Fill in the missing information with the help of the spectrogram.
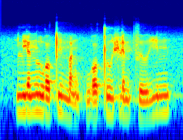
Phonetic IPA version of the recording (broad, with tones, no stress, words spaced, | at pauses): ljɛ˥nlwɔ˧˥t̪i˥˩n̪ɑ̰˨˩ŋ kwɔ˧˥t̪u˥ɕɥɛ˨nt͡sɹ̩˧˥ i˥n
